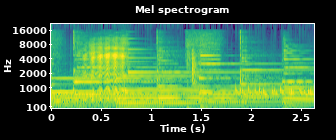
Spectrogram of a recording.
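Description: A goat in the video game Little Goody Two Shoes bleats repeatedly, with four or five quavering calls in quick succession, clear and close, with no voices.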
